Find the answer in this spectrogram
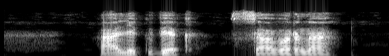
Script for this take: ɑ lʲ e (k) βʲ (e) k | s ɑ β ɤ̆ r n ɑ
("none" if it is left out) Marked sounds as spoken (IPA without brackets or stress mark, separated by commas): k, e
